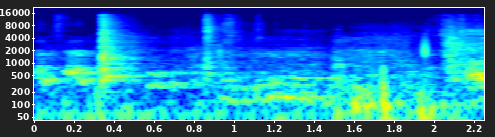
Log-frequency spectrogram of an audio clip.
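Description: A few sharp knocks and rattles from a broken metal toaster as it is picked up and handled, over a low murmur of voices.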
